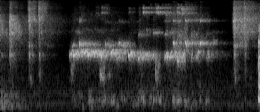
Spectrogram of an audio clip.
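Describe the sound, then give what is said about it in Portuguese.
Maracas, a type of shaker much used in Afro-Caribbean rhythms, shaken in a few quick, bright rattling bursts at the start and again at the end, with a sustained high, wavering chirp-like tone filling the middle. No one speaks. “Na, é, na verdade, são maracas, tá? Que é um tipo de chocalho.”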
